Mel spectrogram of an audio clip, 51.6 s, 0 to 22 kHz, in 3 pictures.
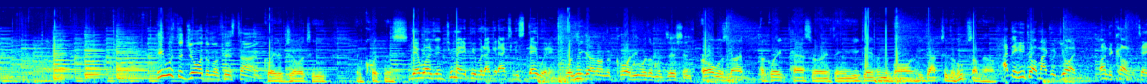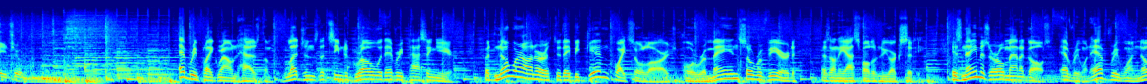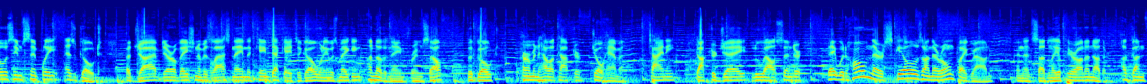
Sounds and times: Music: 0.0 - 51.6
Speech: 2.4 - 17.6, 19.9 - 51.6.

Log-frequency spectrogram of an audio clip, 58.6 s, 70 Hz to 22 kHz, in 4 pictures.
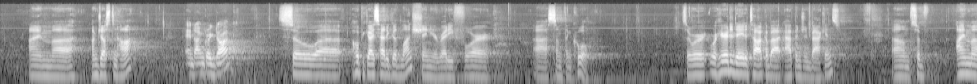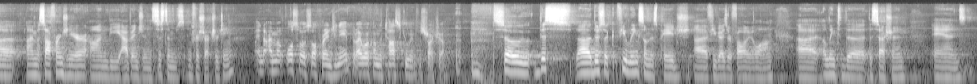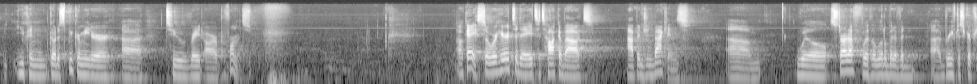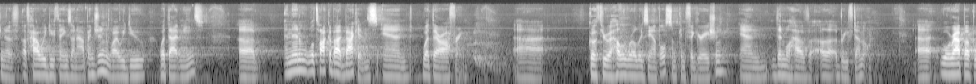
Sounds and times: Speech: 0.4 - 2.2, 2.8 - 9.0, 10.2 - 12.7, 13.4 - 33.2, 36.2 - 58.6.

